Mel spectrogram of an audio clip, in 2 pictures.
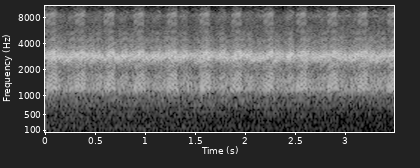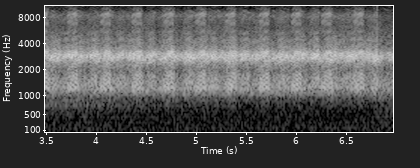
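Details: A dense chorus of thousands of frogs calling at once, a continuous ribbit-ribbit croaking with steady pulsing bands and no gaps, filling the whole stretch with no other clear sounds.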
